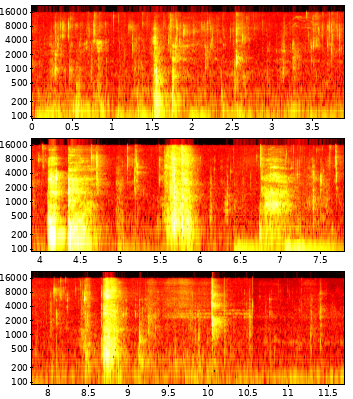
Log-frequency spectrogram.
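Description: Close-miked chewing and smacking of a person eating spicy balti mutton by hand, pulling the meat apart with the fingers, in irregular louder moments several times.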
